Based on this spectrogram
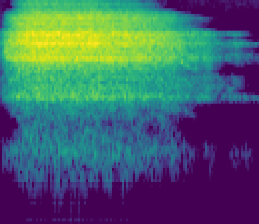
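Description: A person breathes slowly during a medical procedure while pressure is applied, giving one long, soft, breathy exhale that starts fairly loud and fades gradually over about two seconds.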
